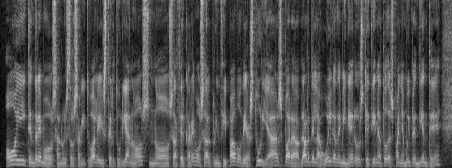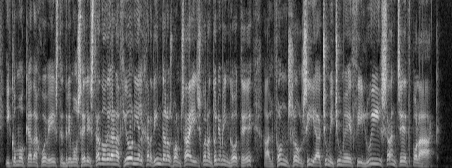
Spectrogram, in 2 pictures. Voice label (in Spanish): locutor imitador; imitación de Luis del Olmo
